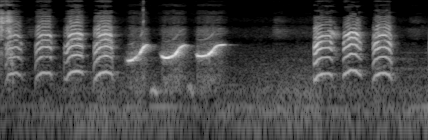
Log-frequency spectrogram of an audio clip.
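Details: Caged male rose-ringed parakeet talking: a run of harmonic-rich, arched voiced syllables about three a second, then three rising whistled slurs, a short gap, and more of the voiced syllables in a quiet room.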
